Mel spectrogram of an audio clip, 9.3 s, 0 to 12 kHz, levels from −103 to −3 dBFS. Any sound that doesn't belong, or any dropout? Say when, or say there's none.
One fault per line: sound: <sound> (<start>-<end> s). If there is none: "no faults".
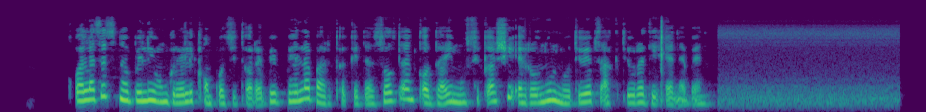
no faults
